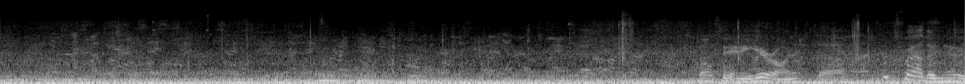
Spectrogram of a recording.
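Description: Wind rumbles steadily against the microphone.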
